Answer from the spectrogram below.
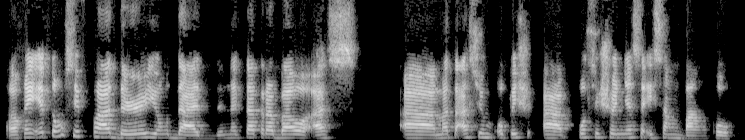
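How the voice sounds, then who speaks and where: A woman's voice: mid-range voice, a little slow, a bit bright. Persuasive woman presenter, many tag questions. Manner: keeps checking in with listeners through tag questions; switches freely between two languages mid-sentence. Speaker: network marketing presenter. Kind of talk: motivational recruitment talk with a story.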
